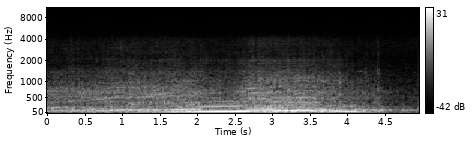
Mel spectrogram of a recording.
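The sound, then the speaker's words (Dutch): A car engine roars at speed on the road to Kjakta, the driver driving fast and surely and pushing the engine to its limit; a low, steady rumble swells louder in the middle, then eases off slightly toward the end. No voices are heard. “Hij rijdt snel en zeker en haalt uit zijn motor wat eruit te halen is.”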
